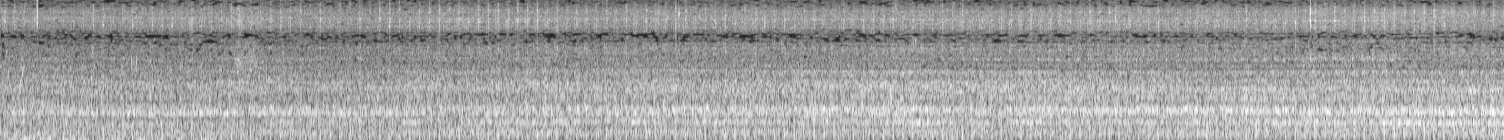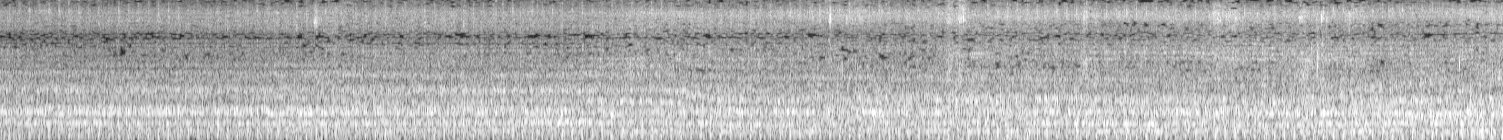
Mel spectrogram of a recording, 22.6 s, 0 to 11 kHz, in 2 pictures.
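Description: Jabo 2AG GPS bait boat's motors running steadily, the hum growing gradually louder as the boat returns to shore under automatic return-home after losing the remote's signal.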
